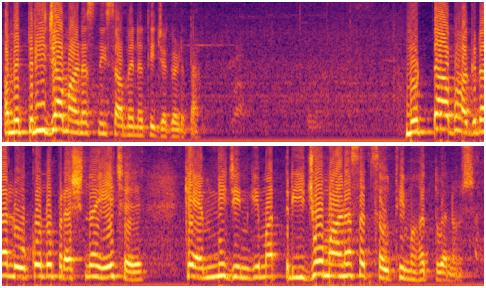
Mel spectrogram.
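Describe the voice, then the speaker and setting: A woman's voice: fairly high pitch, animated, normal speed, pauses often, a little hiss or hum, low-quality recording. Woman giving a motivational talk. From Gujarat, India. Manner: direct, questioning the audience, folksy examples. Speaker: motivational speaker. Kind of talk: public motivational speech to an audience.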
